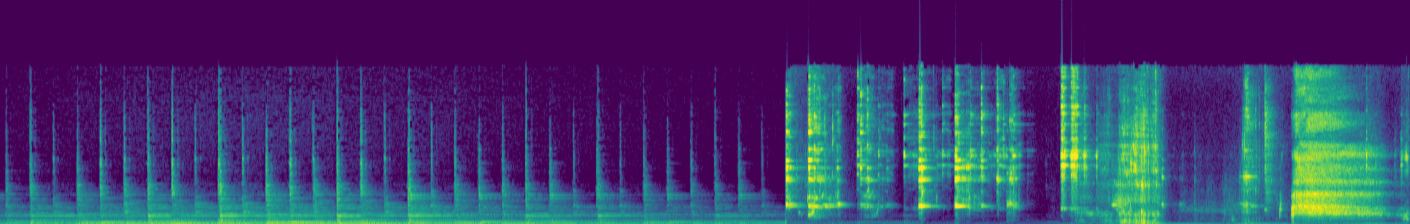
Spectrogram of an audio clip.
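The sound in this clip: A fly repeatedly bumping against a window pane: several sharp, glassy taps and clinks in an irregular rhythm, coming after a stretch of steady tonal music.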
